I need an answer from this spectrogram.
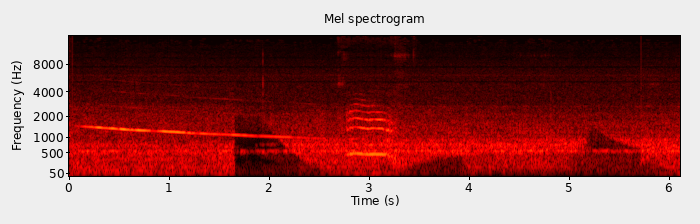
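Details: A pet cat indoors gives one short, tonal meow in the middle. A faint, steadily falling whistle-like tone runs underneath, and the room is otherwise quiet.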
